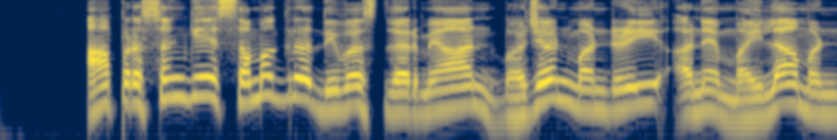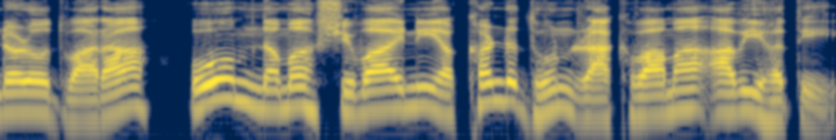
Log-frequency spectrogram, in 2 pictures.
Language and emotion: Gujarati, neutral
